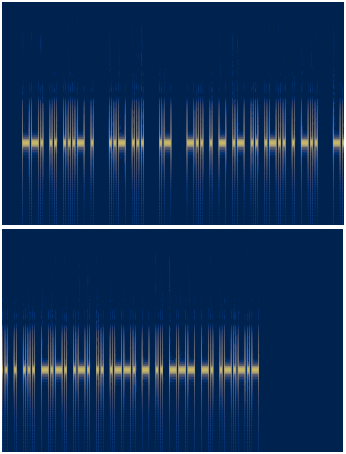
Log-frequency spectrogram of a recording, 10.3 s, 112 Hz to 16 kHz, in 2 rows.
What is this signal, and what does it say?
Morse code, heard as a keyed tone, about 34 wpm, 700 Hz. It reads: GIVE US A DETAILED DESCRIPTION.
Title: Sentences from Top 1500 Words 35wpm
